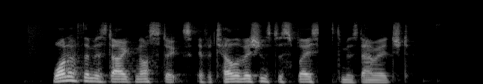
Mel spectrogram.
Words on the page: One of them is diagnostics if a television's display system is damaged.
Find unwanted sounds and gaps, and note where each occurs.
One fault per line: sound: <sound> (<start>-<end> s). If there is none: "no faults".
sound: dropout (3.2-3.3 s)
